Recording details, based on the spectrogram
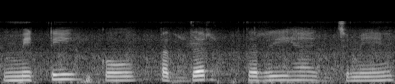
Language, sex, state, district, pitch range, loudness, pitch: Hindi, male, Punjab, Fazilka, 185-200 Hz, -18 LUFS, 190 Hz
